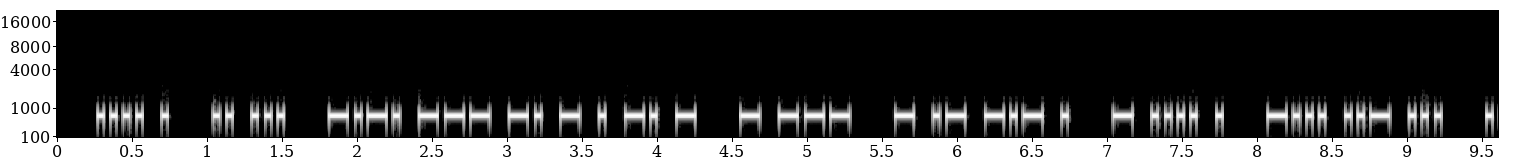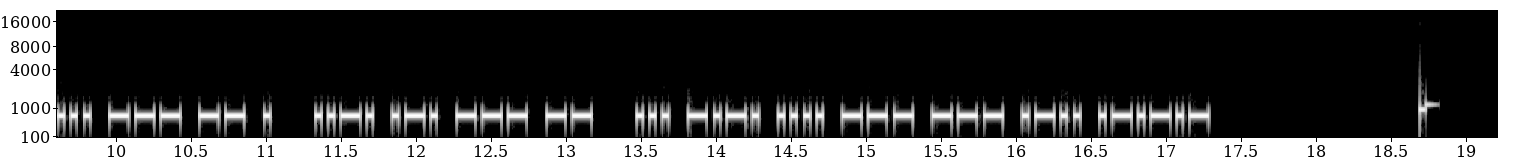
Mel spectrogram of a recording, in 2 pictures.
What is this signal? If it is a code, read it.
Morse code, heard as a keyed tone, about 28 wpm, 700 Hz. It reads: HE IS CONTENT TO TAKE THE BUS HOME FROM SCHOOL.
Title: Sentences from Top 1000 Words - Review Part 6 - 28wpm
